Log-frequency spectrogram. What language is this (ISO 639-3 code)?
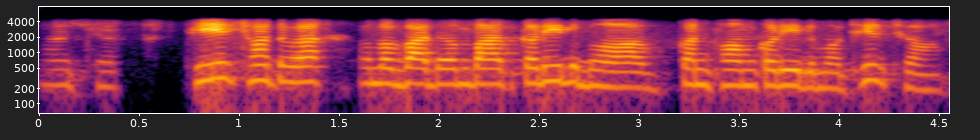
mai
